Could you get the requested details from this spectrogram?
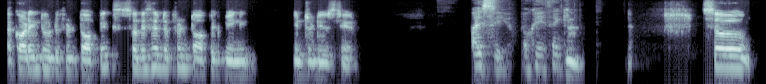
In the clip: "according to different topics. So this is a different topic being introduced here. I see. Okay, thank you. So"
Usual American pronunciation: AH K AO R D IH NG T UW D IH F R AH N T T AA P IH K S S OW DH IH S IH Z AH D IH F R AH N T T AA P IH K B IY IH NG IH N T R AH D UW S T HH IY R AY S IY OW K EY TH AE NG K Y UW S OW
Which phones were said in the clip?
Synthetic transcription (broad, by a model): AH K AO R D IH NG T UW D IH F R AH N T T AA P IH K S S OW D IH S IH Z AH D IH F R AH N T T AA P IH K B IY IH NG IH N T R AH D UW S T HH IY R AY S IY OW K EY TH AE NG K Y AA S OW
